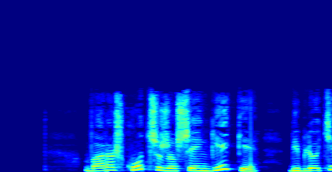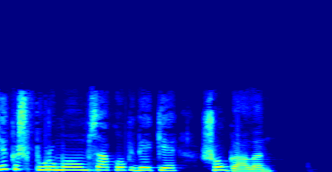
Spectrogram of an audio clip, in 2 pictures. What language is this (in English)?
Mari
